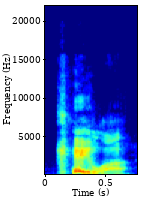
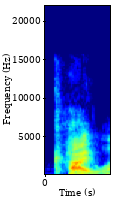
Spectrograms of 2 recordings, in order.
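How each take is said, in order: First: The first vowel rhymes with 'day'. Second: The first vowel rhymes with 'sky'. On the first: The speaker calls it right. "My name" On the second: The speaker calls it wrong. "and pronouncing it"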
